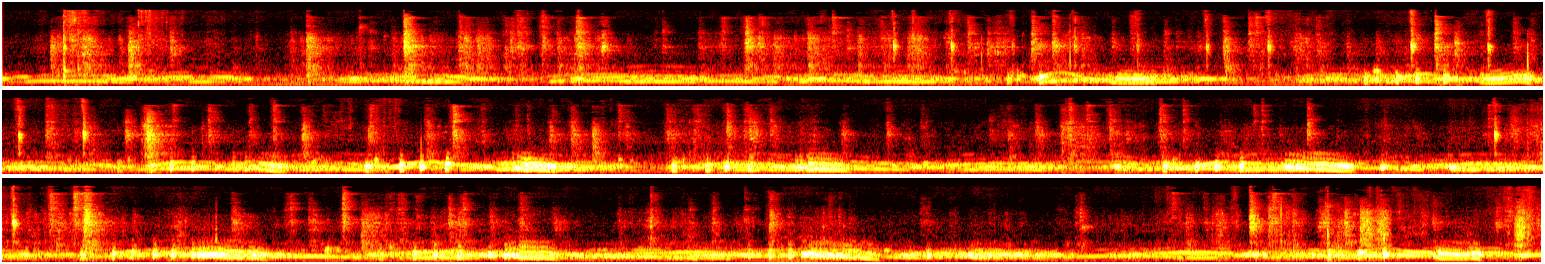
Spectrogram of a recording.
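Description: Domestic pigeon cooing over and over, a fast run of rolling, overlapping coos from a bird circling and bowing in display and squaring up to a hand. Frequent sharp clicks and taps sound through the cooing as it scuffles against the hand.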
